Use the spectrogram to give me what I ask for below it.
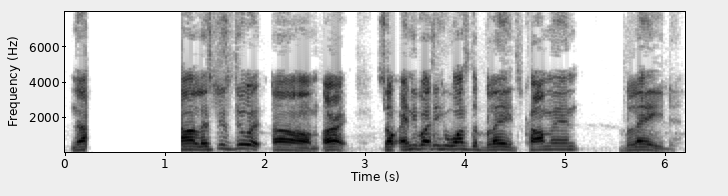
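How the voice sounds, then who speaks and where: A man's voice: fairly high pitch, unhurried, a bit bright, no room sound, poor audio. A man co-hosting a livestream, chatting casually and joking around, at times mimicking an auctioneer. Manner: jokey, hams it up like an auctioneer. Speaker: livestream co-host.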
